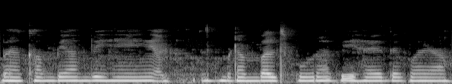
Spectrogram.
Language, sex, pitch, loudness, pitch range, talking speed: Urdu, female, 170 Hz, -15 LUFS, 165-175 Hz, 130 wpm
